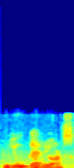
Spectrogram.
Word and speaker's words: eukaryotes: then the formation of eukaryotes come so u is rhyming with do that means they do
